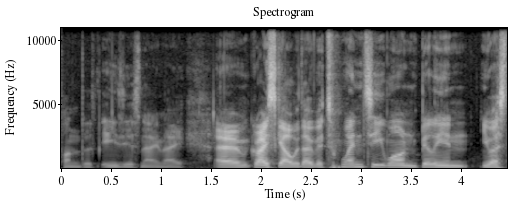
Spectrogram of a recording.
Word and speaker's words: Grayscale: investors in in in bitcoin a company called graysdel greyscale not company but like like a hedge fund would you like some help pronouncing that one yes please cameron grayscale thank you so much here we go talk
